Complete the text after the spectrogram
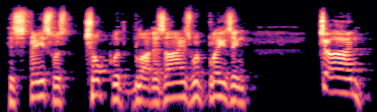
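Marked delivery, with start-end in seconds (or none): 3.2-3.7 high, loud cry of the name. A narrator's reading. Boy shouting at his departed friend, a high loud cry. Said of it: "he cried".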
